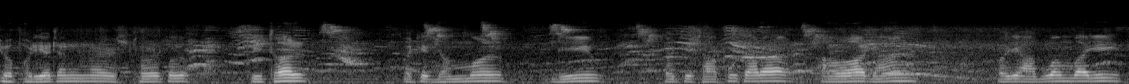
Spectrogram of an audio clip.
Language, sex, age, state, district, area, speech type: Gujarati, male, 60+, Gujarat, Valsad, rural, spontaneous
